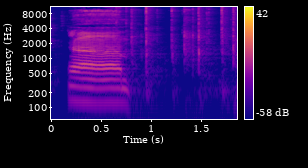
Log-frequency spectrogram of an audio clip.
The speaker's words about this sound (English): So you're typing Rust.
